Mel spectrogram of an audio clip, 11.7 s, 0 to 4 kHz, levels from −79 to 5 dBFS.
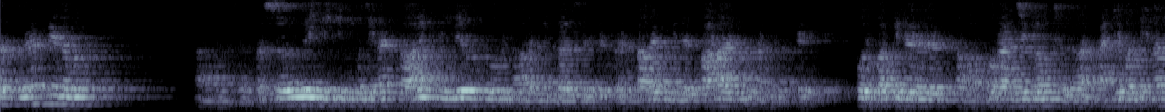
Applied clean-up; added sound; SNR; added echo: none; none; none; reverberation time 1.1 s.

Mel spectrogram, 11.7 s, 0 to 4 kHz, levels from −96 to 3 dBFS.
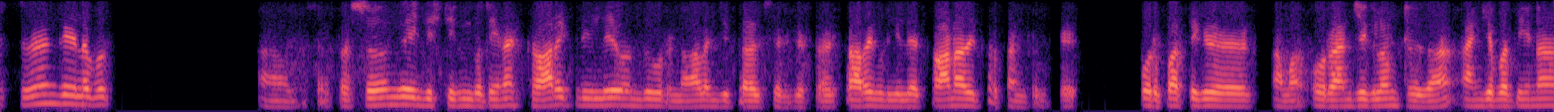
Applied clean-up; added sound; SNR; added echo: none; none; none; none.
